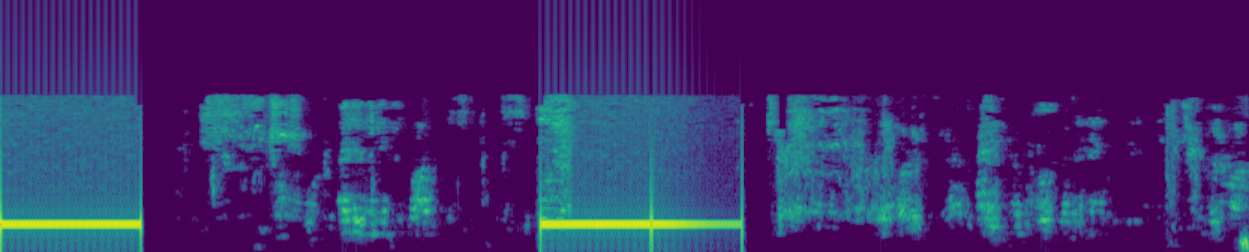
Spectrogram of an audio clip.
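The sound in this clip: Outgoing-call ringback tone: two long, steady, mid-pitched tones of about two seconds each, separated by a pause of several seconds that holds quieter voices.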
